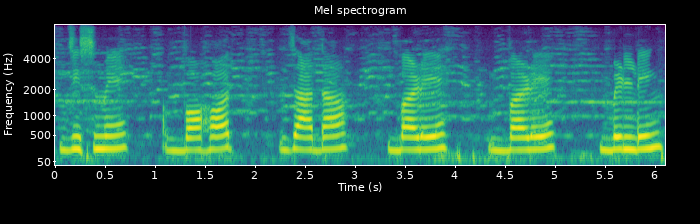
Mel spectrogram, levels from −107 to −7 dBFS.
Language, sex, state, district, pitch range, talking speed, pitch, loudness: Hindi, female, Madhya Pradesh, Dhar, 225-250 Hz, 70 wpm, 235 Hz, -14 LUFS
